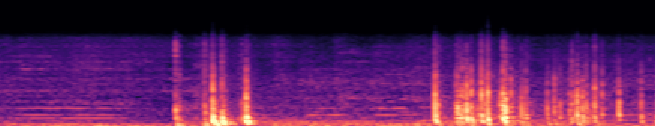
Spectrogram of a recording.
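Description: Aerial fireworks bursting over show music: a few sharp bangs a little over a second in, then a dense flurry of bangs and crackles from about three seconds in, the loudest part. Held music notes play underneath.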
